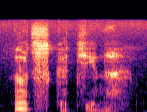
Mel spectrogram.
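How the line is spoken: Mutter. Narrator (Russian): пробормотал Этьен

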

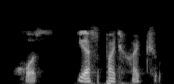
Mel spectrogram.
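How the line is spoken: Mumbling. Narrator (Russian): бормочу

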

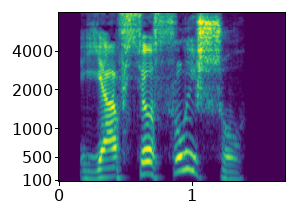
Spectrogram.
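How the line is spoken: Displeased dragon barking. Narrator (Russian): рявкнул недовольный дракон

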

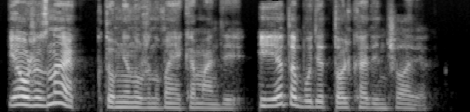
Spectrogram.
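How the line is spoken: Sighing. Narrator (Russian): Хитора вздохнул и сказал

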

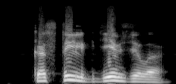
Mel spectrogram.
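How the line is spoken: Snorting. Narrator (Russian): хмыкнула

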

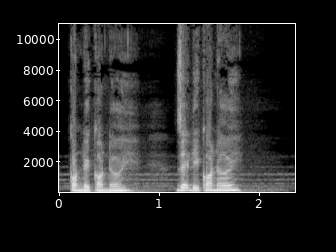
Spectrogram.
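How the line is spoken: Manic laughter, ceaseless shouting. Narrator (Vietnamese): Bảo Hoa này cười sằng sặc, miệng không ngừng la hét

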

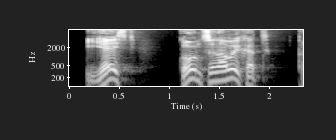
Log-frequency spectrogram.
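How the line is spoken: Deep bass voice. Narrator (Russian): пробасил боцман

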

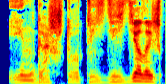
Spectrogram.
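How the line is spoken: Hissed. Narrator (Russian): прошипел он

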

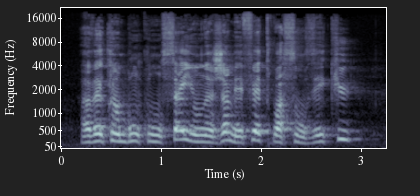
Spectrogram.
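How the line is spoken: Grumbling. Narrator (French): grogna Jean Gompère

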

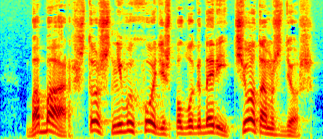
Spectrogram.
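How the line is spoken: Shout. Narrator (Russian): крикнул

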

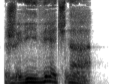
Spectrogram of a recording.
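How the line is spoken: Hoarse rasp. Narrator (Russian): прохрипел я

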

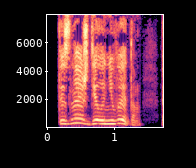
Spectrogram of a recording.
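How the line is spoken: Sharp interruption. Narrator (Russian): резко перебил Сергей

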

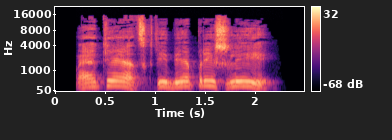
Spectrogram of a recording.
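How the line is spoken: Slightly quieter but loud, old man. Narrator (Russian): Чуть тише, но по-прежнему громко сказал старик

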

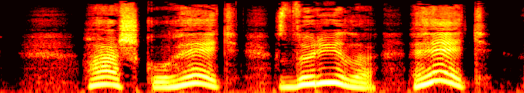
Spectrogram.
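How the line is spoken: Shrieked. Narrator (Ukrainian): заверещала Марія

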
